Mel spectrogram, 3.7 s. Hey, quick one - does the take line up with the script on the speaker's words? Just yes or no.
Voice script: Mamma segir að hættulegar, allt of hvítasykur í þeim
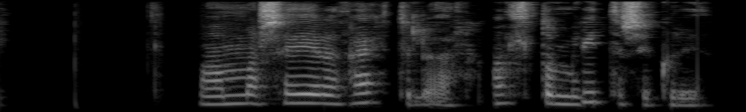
yes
